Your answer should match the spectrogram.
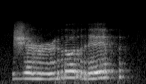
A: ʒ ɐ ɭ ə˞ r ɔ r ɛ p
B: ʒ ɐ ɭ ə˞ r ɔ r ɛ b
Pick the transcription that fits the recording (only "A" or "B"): A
